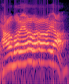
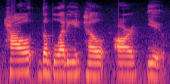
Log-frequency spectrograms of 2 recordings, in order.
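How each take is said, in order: First: The words are slurred lazily into one stream. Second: The words are articulated clearly and separately. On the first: This is how it comes across to listeners. "it just sounds like" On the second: These are the words actually being said. "he actually does say something"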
